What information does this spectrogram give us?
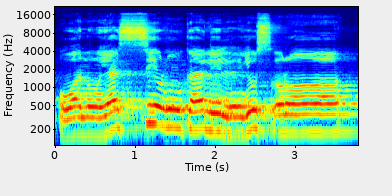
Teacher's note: را پر ہوگی، کاف کی آواز باریک ہوگی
